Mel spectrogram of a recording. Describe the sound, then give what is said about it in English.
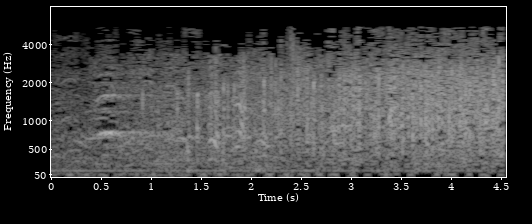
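Audience applause swells steadily from a scattered start into dense, continuous clapping, with a low murmur of voices underneath and a faint brief tone near the beginning. “All the smart people ain't clapping.”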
